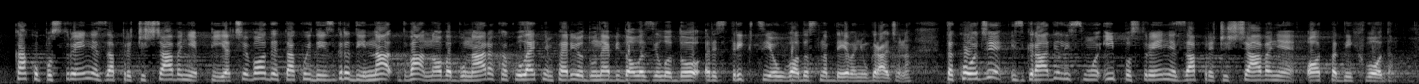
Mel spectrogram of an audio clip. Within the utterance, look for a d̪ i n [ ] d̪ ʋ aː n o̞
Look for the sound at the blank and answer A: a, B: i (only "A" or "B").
A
